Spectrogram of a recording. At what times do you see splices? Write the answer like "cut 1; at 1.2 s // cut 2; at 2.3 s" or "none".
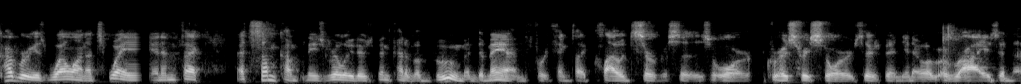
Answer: none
